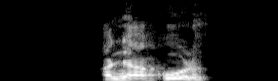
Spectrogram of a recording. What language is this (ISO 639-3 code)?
snd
